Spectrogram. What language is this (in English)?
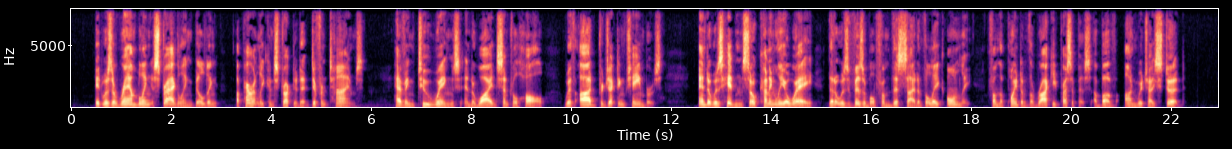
English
